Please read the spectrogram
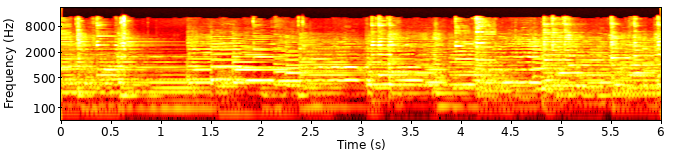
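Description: Instrumental passage from a small acoustic band: a classical guitar is fingerpicked over sustained bowed violin and low accompanying notes, with no singing.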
